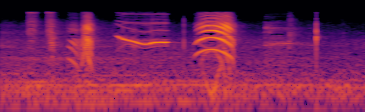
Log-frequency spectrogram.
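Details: Rose-ringed parakeet, a ringneck parrot, in the morning: a few harsh squawks and a wavering whistled note, with short clicks between, over a steady low hum of room noise.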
